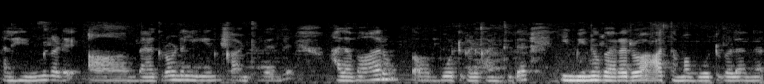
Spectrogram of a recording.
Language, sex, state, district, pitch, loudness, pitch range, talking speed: Kannada, female, Karnataka, Shimoga, 185 Hz, -20 LUFS, 175-195 Hz, 165 wpm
